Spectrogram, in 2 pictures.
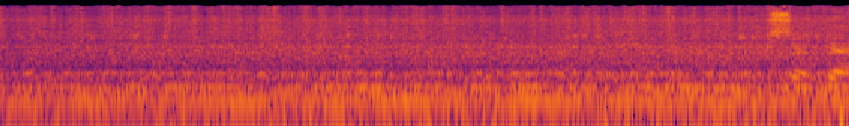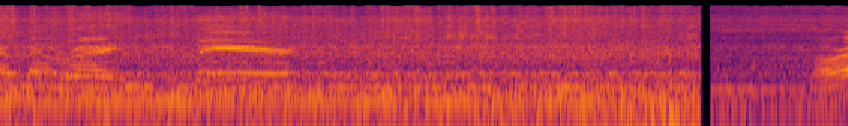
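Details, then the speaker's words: Refrigeration condensing unit running with its fans powered, on a system whose liquid line solenoid valve had been installed backward. A steady low hum with even fan noise and no rattles or stumbles; it runs normally. "condensing unit is running now I'm going to go back inside and measure the difference of temperature across that liquid line solenoid valve"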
